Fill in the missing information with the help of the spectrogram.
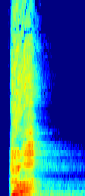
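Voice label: Hurt Light, Chinese; bloom minigame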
